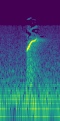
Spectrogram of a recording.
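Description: A single short, rising whistle sounds clearly against quiet background noise, lasting only a moment before fading. No answering call follows and no one speaks.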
